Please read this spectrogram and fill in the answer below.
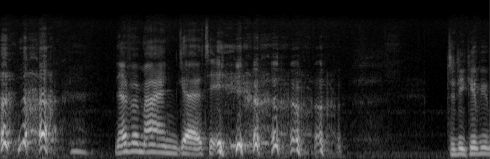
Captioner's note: laughs; laughs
